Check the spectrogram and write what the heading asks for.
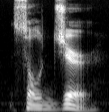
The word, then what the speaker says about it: soldier: so the word pronounced soldier so the d i becomes a j sound soldier soldier soldier otherwise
